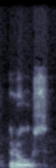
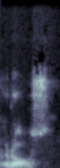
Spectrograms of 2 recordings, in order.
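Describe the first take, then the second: First: The name is said with an English-like vowel. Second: The name is said with a Dutch vowel. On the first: The speaker calls it wrong. "instead of roos" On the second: The speaker calls it right. "So it should be in in Dutch. It would be close, like it would be like roos"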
